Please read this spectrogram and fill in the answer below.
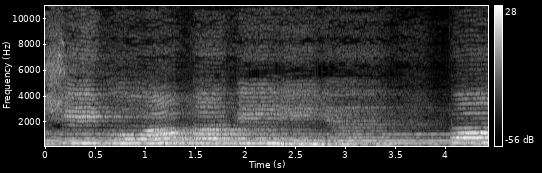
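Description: A choir chanting slow, sustained vocal lines over a steady low held note, in the manner of Orthodox church chant; the melody slides down a little past the middle.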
